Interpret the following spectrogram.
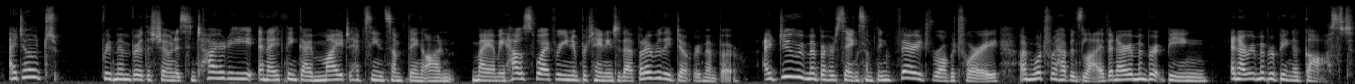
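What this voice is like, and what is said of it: British accent impression of LVP. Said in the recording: “I'm not saying I have a good British accent. I just happen to. ... will play LVP.”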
